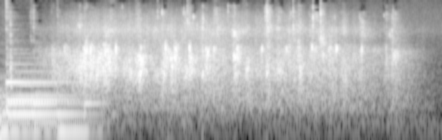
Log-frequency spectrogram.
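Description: Acoustic guitar music ending about a second in, giving way to audience applause that fades out near the end.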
